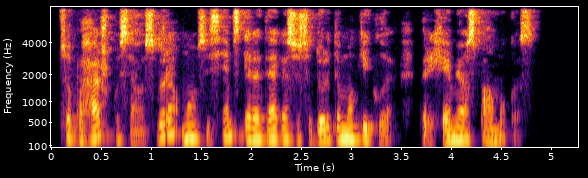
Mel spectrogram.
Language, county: Lithuanian, Vilnius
